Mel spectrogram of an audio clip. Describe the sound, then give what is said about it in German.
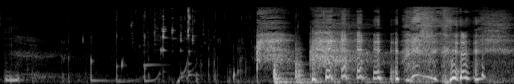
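Two people sip and swallow water: small wet clicks and gulps at first, then louder, continuous slurping and gurgling sounds, with no one talking. “Ich trinke einen Schluck Wasser. Ja, ich auch. Kurze Wasserpause.”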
